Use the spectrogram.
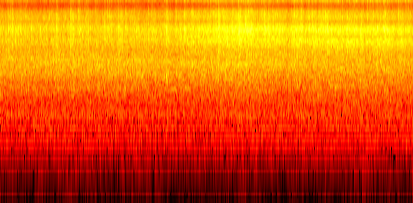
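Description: Steady heavy rain falling in a rural Lao village, a dense continuous broadband hiss with no breaks, loud and close, with no voices.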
